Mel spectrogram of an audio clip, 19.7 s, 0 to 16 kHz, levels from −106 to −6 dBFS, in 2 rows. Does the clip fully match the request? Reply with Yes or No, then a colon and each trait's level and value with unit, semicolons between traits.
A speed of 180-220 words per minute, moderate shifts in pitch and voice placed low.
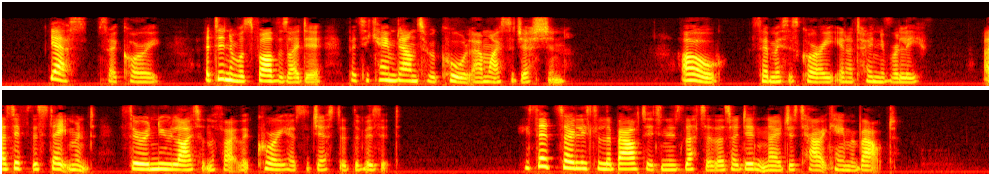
No: average, 190 wpm; average, 3.5 semitones; high, 215 Hz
